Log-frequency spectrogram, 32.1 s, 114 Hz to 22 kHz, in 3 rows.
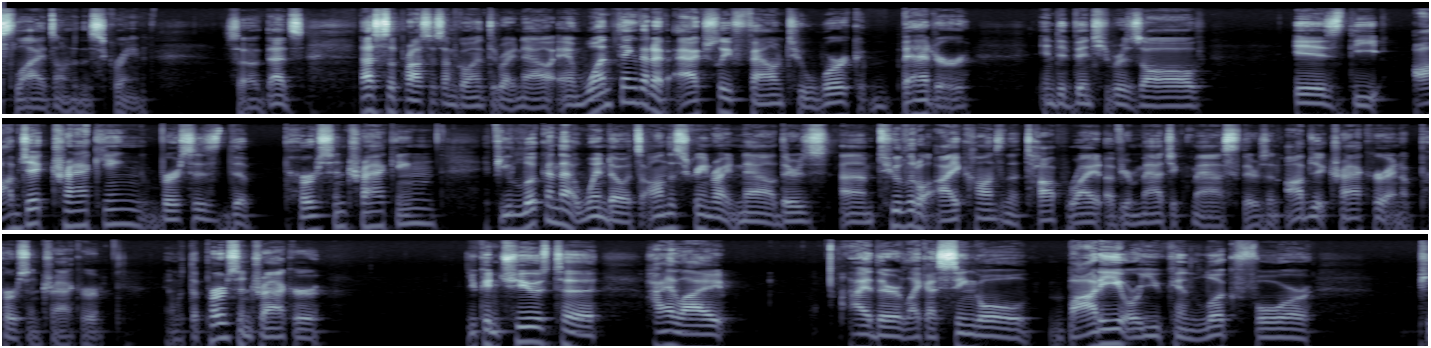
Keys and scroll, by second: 11.3 ctrl+s, 15.7-16.5 typing, 25.0-30.0 typing.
